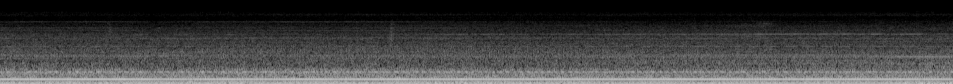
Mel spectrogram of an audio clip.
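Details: Trane outdoor condenser on R22 after condenser fan motor replacement, running during subcooling charge: steady, even fan whoosh over constant compressor hum, no knocks, rubs or wobble; normal condenser fan running.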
